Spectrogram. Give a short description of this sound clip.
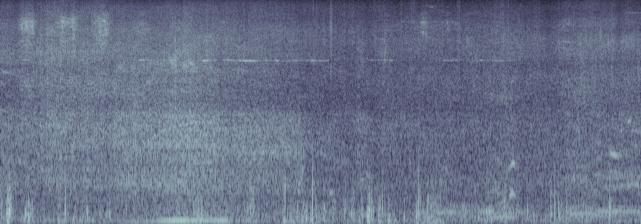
An engine idling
